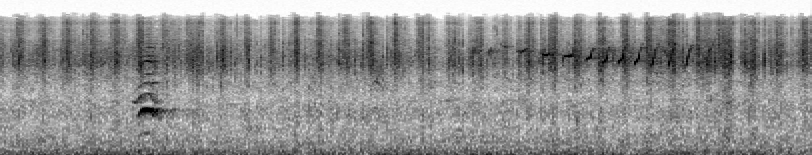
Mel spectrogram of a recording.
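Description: A single short bird call about a second in, the loudest sound, followed near the end by a quick run of high chirps, over a steady fast pulsing high hiss and a low rumble.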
